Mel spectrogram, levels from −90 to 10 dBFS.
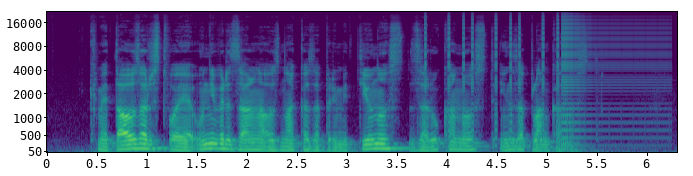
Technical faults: GSM signalling bursts; GSM phone buzz

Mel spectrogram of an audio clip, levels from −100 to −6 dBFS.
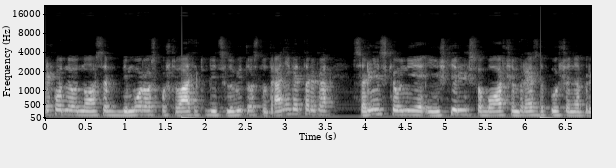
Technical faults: DC step

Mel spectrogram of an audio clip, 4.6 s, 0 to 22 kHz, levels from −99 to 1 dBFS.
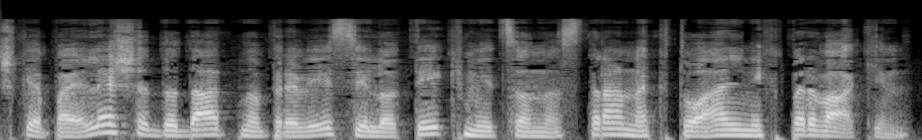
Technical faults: HE-AAC compression

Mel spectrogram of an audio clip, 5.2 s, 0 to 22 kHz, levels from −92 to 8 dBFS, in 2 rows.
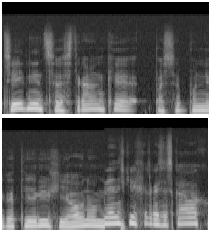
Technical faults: wrong sample rate

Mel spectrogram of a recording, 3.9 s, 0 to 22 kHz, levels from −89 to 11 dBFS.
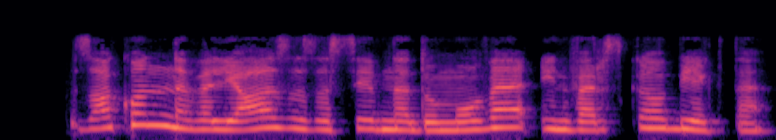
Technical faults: none

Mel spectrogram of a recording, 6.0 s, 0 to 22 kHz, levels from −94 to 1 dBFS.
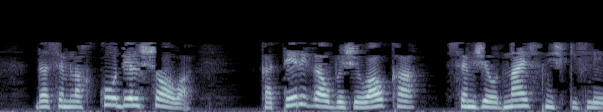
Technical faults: MP3 compression

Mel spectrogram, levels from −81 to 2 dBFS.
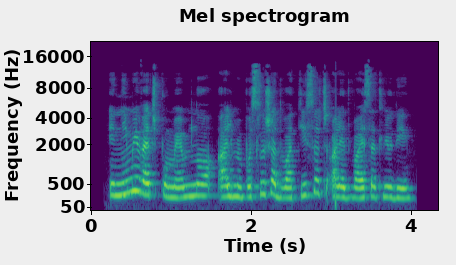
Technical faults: MP2 compression; chunks out of order

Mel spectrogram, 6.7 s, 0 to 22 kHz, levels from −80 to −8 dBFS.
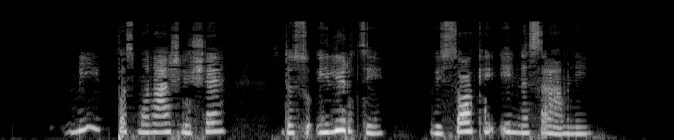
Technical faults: HE-AAC compression; pre-echo

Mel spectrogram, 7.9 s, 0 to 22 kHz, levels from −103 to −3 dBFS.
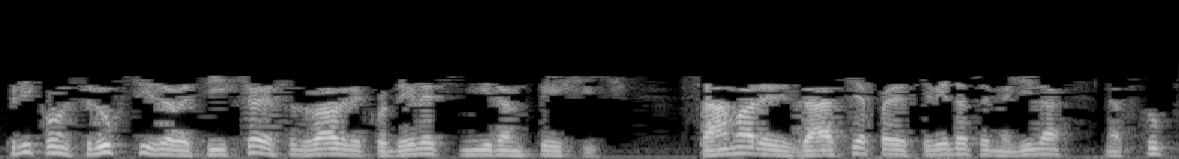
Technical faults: MP3 compression

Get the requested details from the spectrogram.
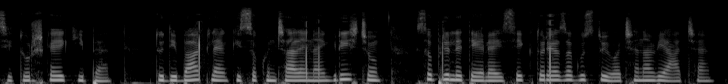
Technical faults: loud pop

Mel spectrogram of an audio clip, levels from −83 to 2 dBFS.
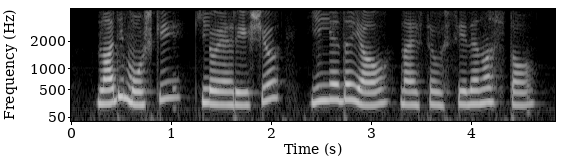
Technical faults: short concealed packet loss; burst of packet loss

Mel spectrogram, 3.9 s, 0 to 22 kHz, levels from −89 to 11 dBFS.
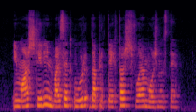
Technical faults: HE-AAC compression

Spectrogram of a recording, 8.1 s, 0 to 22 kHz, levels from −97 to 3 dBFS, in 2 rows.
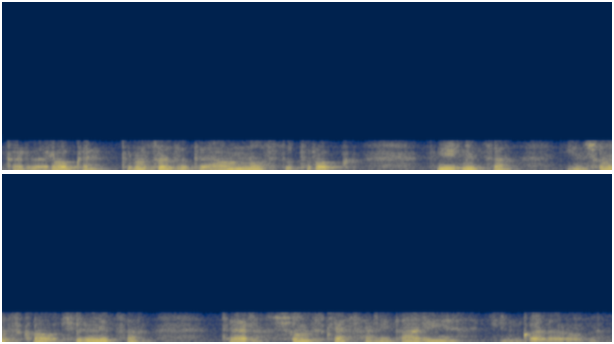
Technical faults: GSM full-rate codec

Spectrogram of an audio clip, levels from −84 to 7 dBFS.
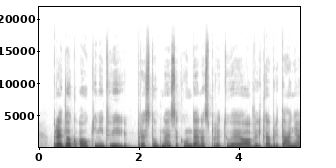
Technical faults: repeated buffer

